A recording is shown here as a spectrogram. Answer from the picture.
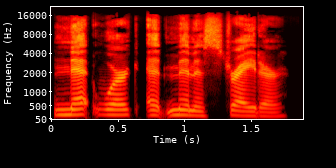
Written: network administrator

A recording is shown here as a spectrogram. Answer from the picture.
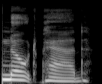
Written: notepad

